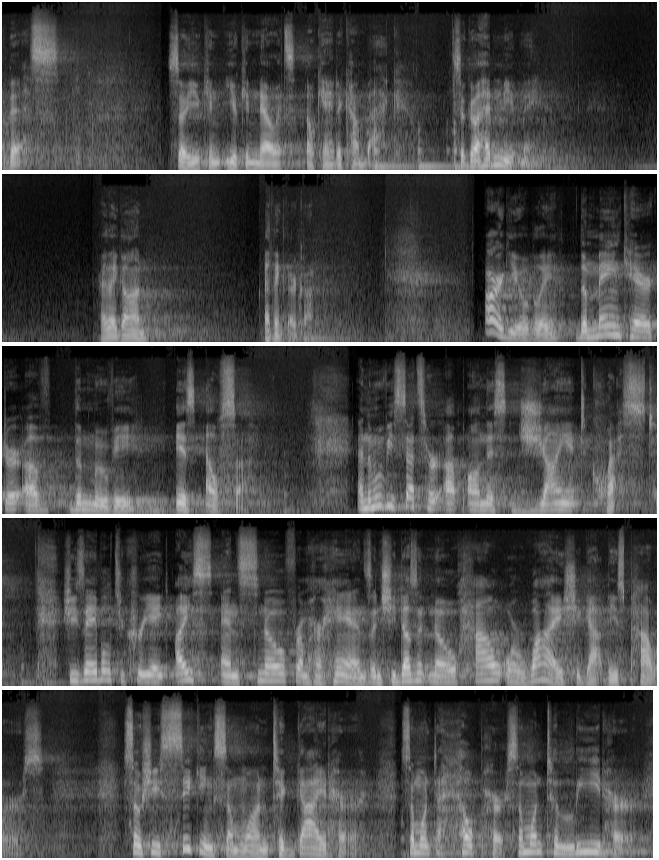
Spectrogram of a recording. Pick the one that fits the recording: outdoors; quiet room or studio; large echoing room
large echoing room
